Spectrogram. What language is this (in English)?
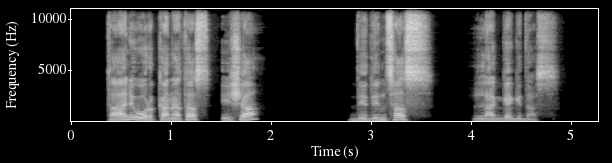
Gofa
